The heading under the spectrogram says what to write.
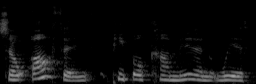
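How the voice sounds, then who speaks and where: Somewhat breathy speech with an American accent and ordinary pitch variation. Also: woman. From Texas. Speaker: life coach. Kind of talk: advice talk.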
